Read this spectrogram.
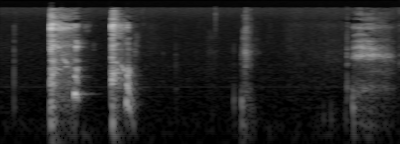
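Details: Two strong wet-sounding coughs, then a smaller cough and a throat-clearing rasp from an adult who has been very ill and still is; cough.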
